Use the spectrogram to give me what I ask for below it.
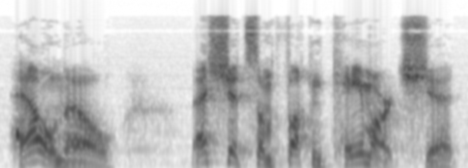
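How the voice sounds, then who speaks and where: A man's voice: mid-range voice, big pitch swings, takes it slowly. Swearing, ranting male streamer. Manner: ranting, swears constantly, mock-angry. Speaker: gaming streamer. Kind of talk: profane comic commentary over a game.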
